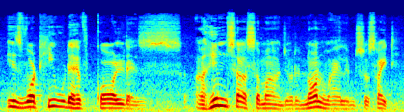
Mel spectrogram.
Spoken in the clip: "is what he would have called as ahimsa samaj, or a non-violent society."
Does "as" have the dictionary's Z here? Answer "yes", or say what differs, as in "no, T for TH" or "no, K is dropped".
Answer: yes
